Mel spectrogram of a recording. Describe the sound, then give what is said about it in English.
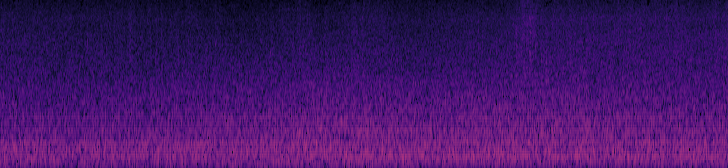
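Ocean surf washing up a beach, a steady, unbroken roar of rushing water that stays at an even loudness throughout, with no distinct separate wave crashes standing out. “Once the wave reaches the deck, a large lunge of water reaches up to the beach as far as it can.”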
